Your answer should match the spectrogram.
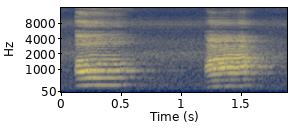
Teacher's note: देखिए इसमें हमारी जीवा कहीं भी नहीं टकरा रही है, सीधे ये कंठ से आवाज आ रही है। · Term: कंठ वर्ण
